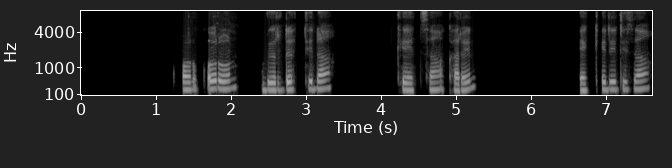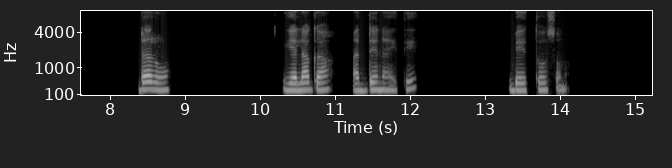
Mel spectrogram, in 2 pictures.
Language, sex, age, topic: Gamo, female, 18-24, government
